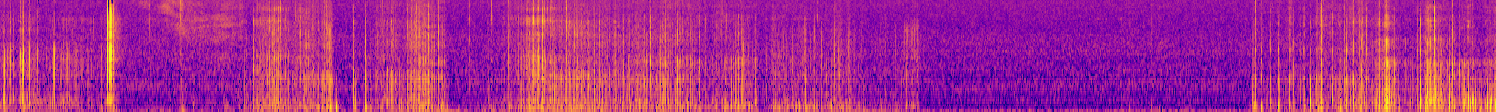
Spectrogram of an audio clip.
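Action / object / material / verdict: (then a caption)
scrape / woven straw-like fabric mat / woven fibre / none. Long nails scratch along the ribbed weave of a yellow striped, woven, straw-like fabric oval pad. Dense, low rasping strokes come in bursts, fade to a faint scratching in the middle, then return louder and choppier at the end.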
